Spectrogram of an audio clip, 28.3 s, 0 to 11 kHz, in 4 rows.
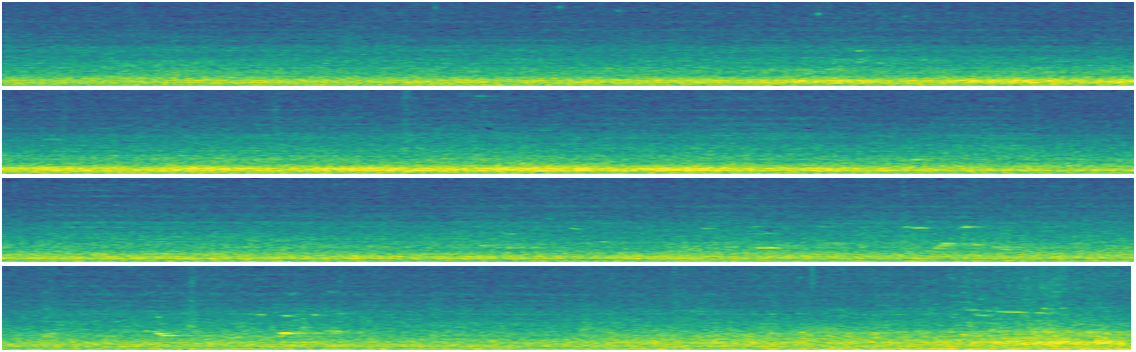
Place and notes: Ōsaki, Shinagawa-ku, Tōkyō-to, Japonia - Roadworks
Roadworks near the Oosaki station.
Tōkyō-to, Japan, February 2015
